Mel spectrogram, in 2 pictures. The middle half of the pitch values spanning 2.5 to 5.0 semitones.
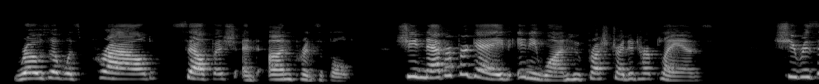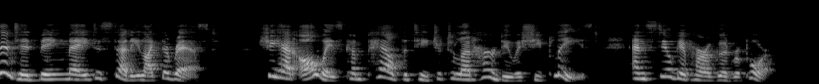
No: wide, 5.4 semitones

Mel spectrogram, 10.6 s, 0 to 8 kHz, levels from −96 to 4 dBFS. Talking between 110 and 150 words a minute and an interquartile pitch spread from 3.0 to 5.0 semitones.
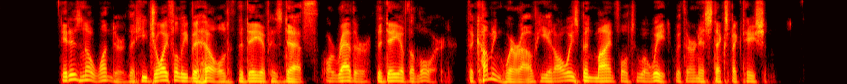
No: average, 185 wpm; average, 3.8 semitones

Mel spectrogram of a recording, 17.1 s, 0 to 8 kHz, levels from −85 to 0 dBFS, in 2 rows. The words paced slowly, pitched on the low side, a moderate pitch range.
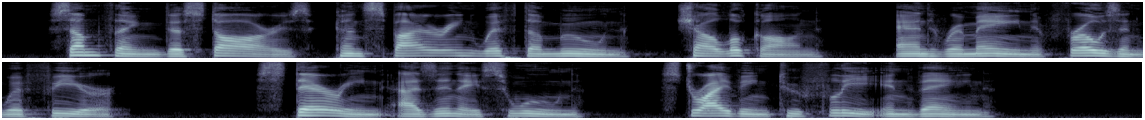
Yes: slow, 90 wpm; low, 120 Hz; average, 3.6 semitones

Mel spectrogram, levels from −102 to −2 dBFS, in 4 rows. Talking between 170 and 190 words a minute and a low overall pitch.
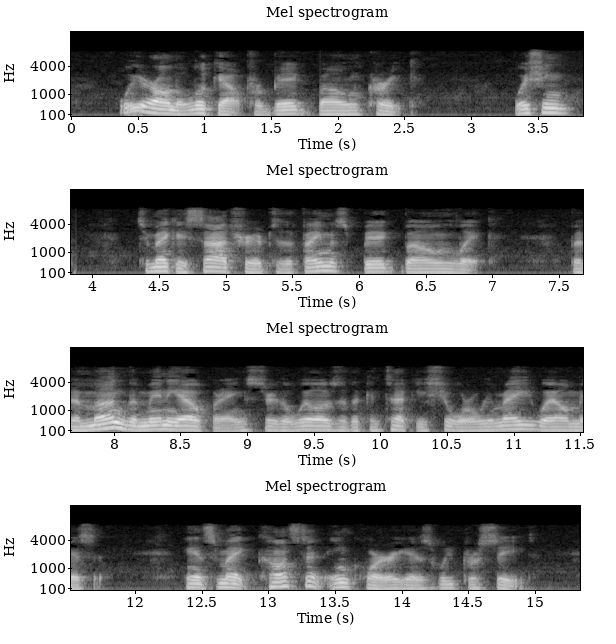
Yes: average, 175 wpm; low, 120 Hz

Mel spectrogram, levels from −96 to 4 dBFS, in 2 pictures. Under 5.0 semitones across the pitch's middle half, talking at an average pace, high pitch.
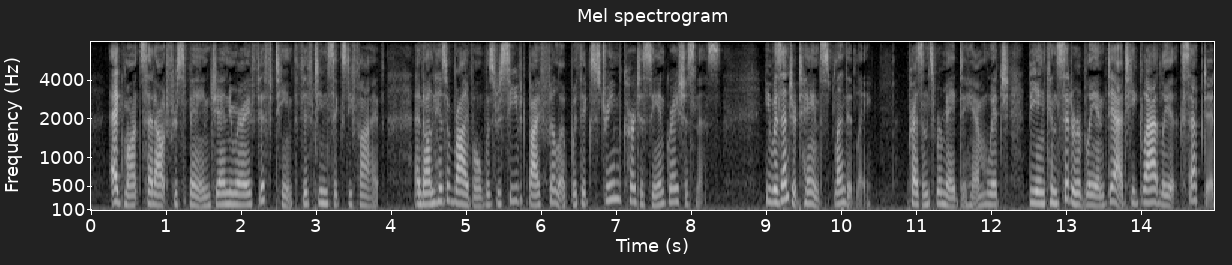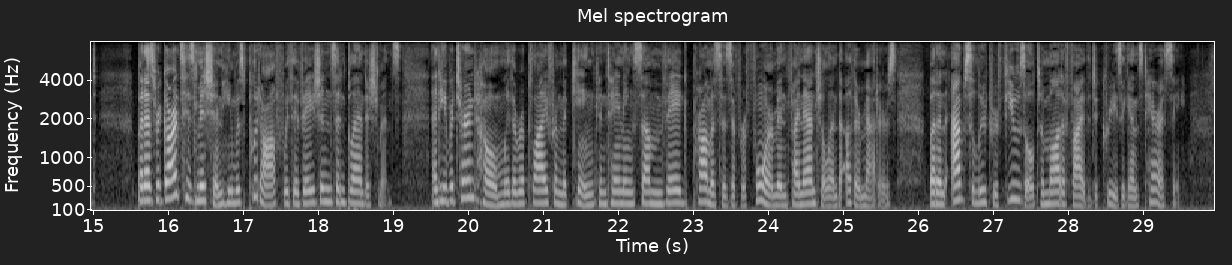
Yes: average, 3.8 semitones; average, 165 wpm; high, 200 Hz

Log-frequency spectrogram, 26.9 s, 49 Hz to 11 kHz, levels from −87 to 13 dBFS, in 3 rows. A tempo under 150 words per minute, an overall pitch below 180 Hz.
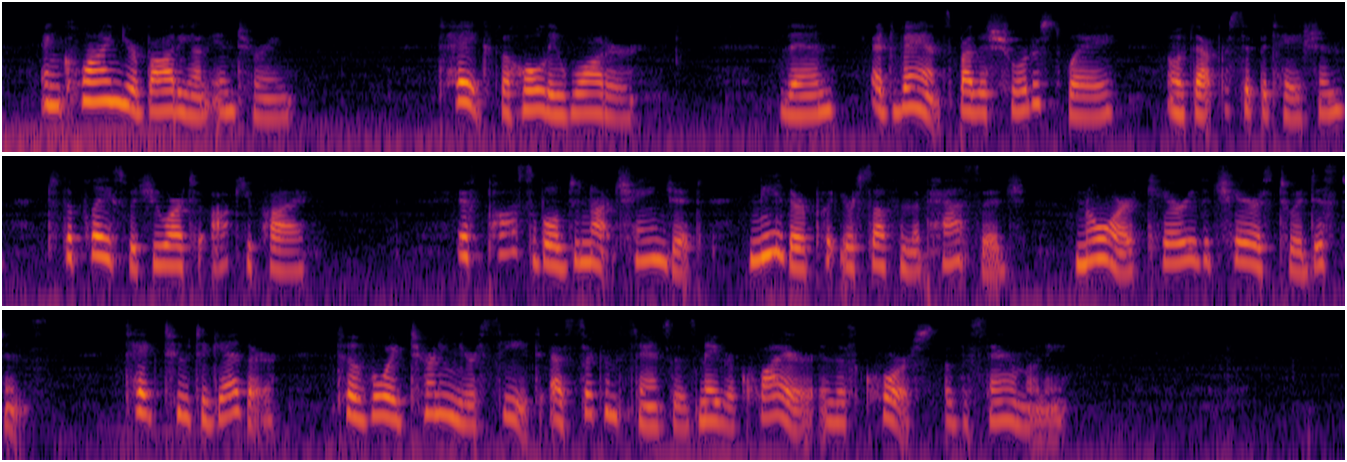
No: average, 140 wpm; high, 220 Hz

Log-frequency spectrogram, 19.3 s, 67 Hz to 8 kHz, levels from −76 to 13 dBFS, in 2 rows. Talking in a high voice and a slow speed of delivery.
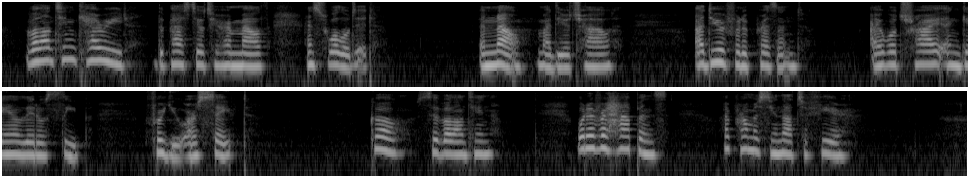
Yes: high, 235 Hz; slow, 130 wpm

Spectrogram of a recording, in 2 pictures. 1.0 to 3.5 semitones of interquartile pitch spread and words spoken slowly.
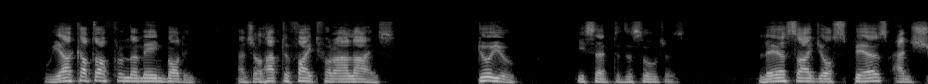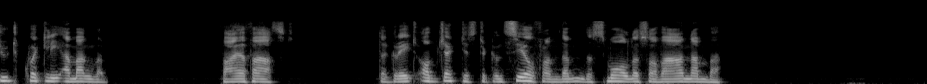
No: average, 3.2 semitones; average, 150 wpm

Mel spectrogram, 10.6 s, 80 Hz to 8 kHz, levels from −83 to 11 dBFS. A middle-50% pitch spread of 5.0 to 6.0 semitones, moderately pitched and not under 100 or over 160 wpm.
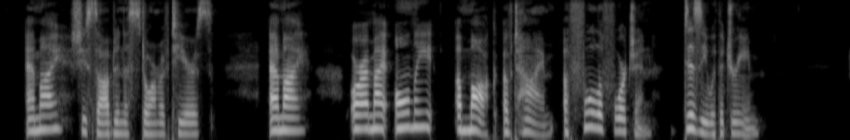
No: wide, 5.4 semitones; high, 225 Hz; average, 150 wpm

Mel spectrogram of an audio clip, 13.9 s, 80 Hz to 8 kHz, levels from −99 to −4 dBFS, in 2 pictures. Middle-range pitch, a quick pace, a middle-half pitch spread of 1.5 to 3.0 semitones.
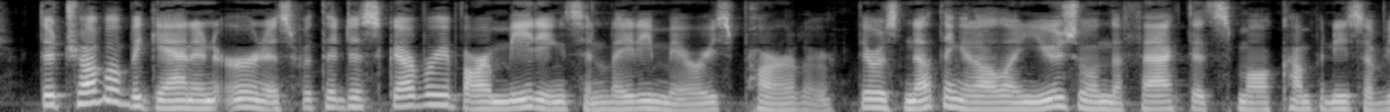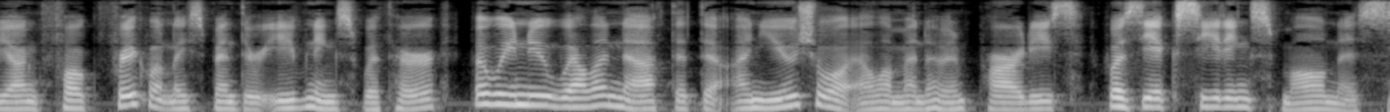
No: medium, 145 Hz; fast, 225 wpm; average, 4.3 semitones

